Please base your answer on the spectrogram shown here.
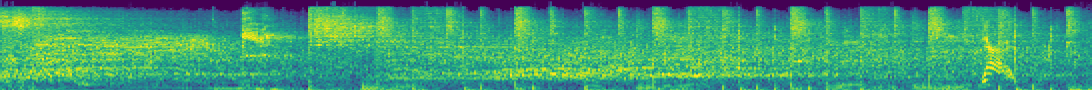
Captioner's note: crowd cheering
